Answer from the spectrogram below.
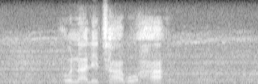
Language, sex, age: Southern Sotho, male, 21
